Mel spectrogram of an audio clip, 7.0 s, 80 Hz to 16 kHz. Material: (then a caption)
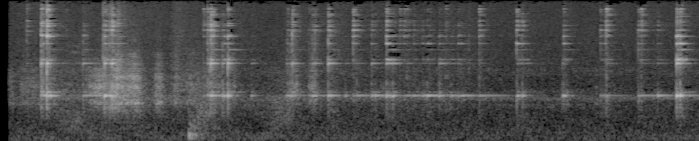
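Porcelain. Long acrylic nails gently tap the sides of a hollow, empty white porcelain gravy boat resting on a stone surface. A steady series of light, bright clinks follows, each leaving a short, clear ring that lingers at a steady pitch around 1.4 kHz between taps.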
